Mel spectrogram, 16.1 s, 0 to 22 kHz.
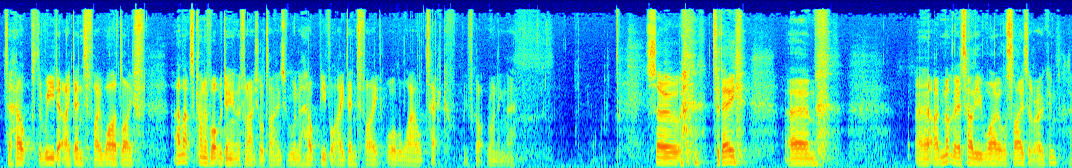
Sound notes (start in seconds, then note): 11.4 laughs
